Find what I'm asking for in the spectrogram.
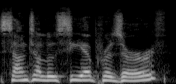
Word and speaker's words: Santa Lucia Preserve: Is it Santa Lucia Preserve? – Yeah, that's right, in California.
